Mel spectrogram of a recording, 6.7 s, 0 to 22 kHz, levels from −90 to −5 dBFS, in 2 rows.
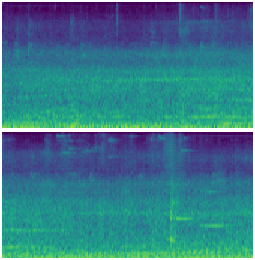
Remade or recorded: recorded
